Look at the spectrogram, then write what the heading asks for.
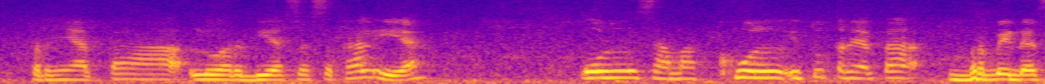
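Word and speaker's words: قل: Al Ikhlas Yang Pertama full Katakanlah tapi kalau kita salah geser dikejar pengucapannya bukan full tapi cool menggunakan kaff cool huwallahu Ahad Makanlah dialah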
